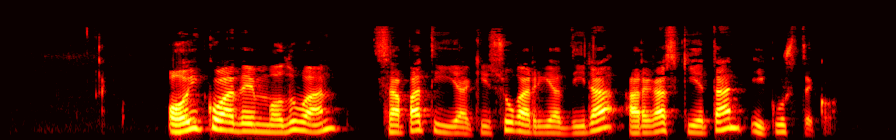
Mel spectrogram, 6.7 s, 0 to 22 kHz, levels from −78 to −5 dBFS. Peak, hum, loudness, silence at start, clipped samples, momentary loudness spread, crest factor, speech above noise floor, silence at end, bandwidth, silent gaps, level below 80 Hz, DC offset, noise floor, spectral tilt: -2 dBFS; none; -21 LUFS; 1.3 s; under 0.1%; 15 LU; 20 dB; 44 dB; 0.6 s; 11.5 kHz; none; -78 dBFS; under 0.1%; -64 dBFS; -5 dB/octave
